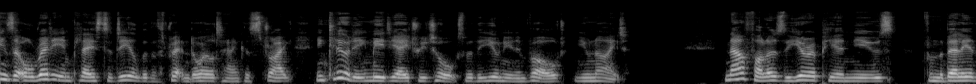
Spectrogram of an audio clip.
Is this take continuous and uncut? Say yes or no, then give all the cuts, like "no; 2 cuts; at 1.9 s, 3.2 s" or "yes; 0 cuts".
yes; 0 cuts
